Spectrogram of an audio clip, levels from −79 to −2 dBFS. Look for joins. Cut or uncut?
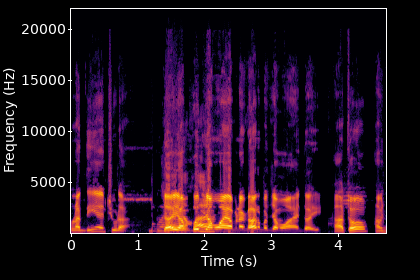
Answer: cut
